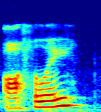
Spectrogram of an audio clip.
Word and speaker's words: Offaly: I need to correct you on your pronunciations. It's Sligo, Mayo, and Galway. Then Armagh, Tyrone, and Offaly. And then Leitrim, Donegal, and Laois.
